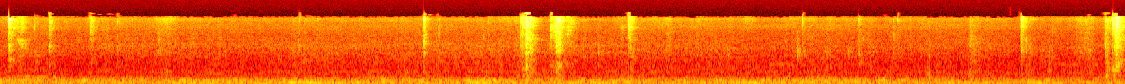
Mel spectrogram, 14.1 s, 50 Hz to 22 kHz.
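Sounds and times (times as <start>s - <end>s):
low hum: 0.0s - 14.0s
hangers clicking on metal rail: 6.5s - 7.2s, 13.8s - 14.0s.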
